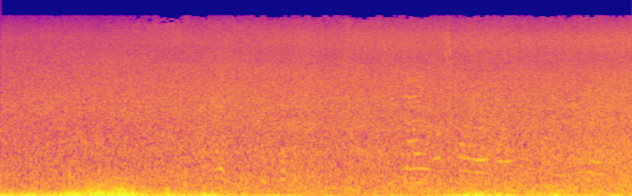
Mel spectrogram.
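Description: Steady rushing of a small two-step waterfall, formerly a canal lock, with low uneven rumbling on the microphone, heaviest in the first second and a half and again near the end.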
